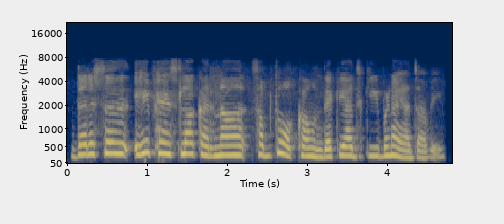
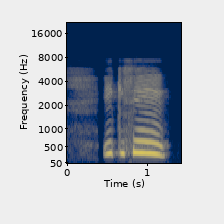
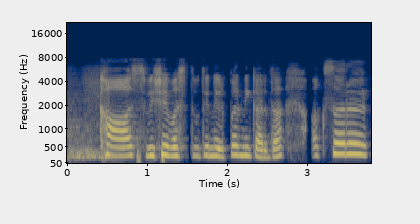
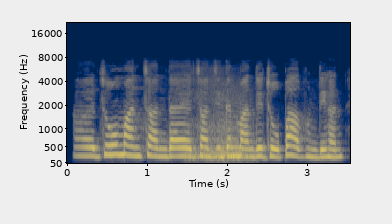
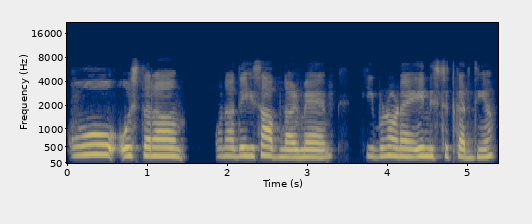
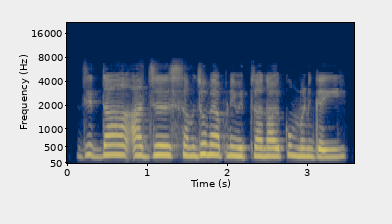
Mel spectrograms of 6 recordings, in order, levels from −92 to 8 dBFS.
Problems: constant background noise, background conversations at intervals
